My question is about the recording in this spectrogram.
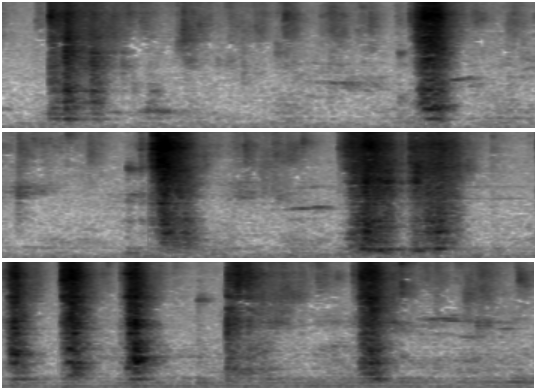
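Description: A metal spoon scraping and pressing soaked chopped okra against a stainless-steel mesh sieve to strain out its liquid: about ten short, irregular scrapes.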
